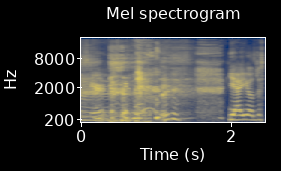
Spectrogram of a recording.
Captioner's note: group laughing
